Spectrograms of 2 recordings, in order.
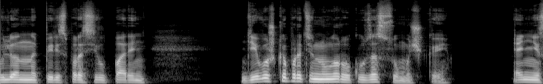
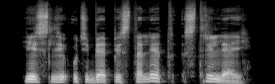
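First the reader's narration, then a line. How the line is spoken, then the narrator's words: Cold, curt. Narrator (Russian): холодно бросила Энни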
